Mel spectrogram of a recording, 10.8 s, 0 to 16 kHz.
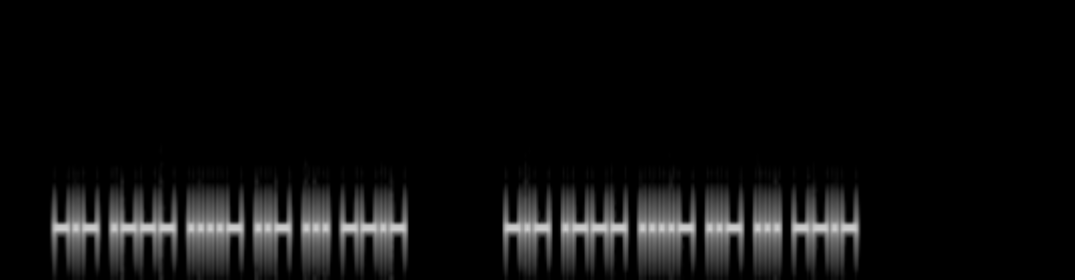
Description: Morse code, heard as a keyed tone, about 25 wpm, 700 Hz. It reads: KJ4USQ KJ4USQ
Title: USA Call Signs - 6 Characters - Repeated 2x - 25wpm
